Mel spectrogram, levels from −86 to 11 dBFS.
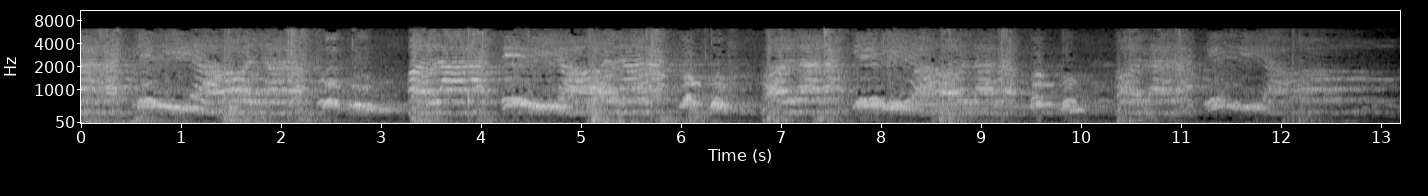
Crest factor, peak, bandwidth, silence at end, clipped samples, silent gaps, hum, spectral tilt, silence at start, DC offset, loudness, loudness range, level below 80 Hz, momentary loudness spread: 14 dB; -4 dBFS; 6.6 kHz; 0.05 s; under 0.1%; none; none; -3 dB/octave; 0 s; under 0.1%; -18 LUFS; 8 LU; -44 dBFS; 12 LU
